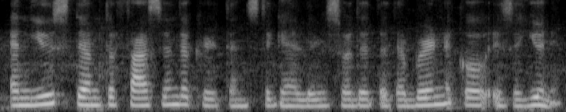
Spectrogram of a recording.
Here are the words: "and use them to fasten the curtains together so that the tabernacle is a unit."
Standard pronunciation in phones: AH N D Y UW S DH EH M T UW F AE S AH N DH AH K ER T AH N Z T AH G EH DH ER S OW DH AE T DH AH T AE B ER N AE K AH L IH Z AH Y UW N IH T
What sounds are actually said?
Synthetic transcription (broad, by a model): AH N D Y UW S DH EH M T UW F AE S AH N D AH K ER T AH N S T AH G EH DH ER S OW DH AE T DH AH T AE B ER N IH K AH L IH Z AH Y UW N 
